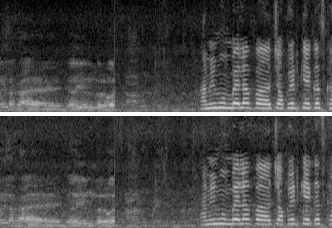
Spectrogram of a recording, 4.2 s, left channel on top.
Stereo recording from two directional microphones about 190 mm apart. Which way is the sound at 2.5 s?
50° left (ahead or behind).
